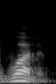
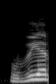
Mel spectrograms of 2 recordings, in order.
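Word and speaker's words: were: वर वेयर नहीं पढ़िएगा इसे पढ़ेंगे वर जी ओ देखिएगा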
